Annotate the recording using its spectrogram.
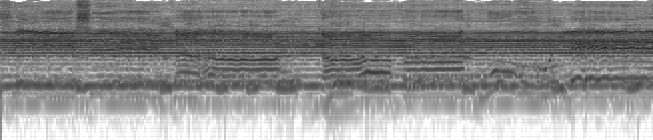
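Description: Albanian Lab iso-polyphonic folk singing. A group holds a steady drone (the iso) while solo voices weave ornamented, bending melodic lines above it.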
